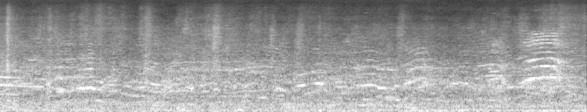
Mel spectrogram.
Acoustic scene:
park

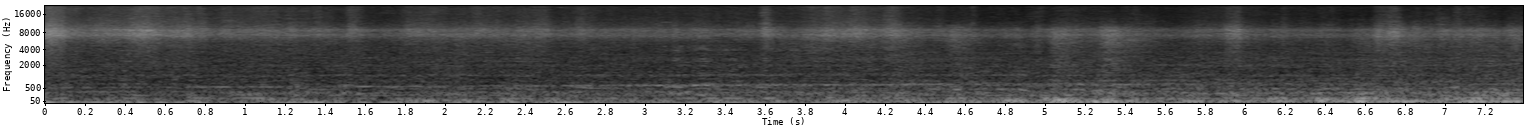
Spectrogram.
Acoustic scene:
subway train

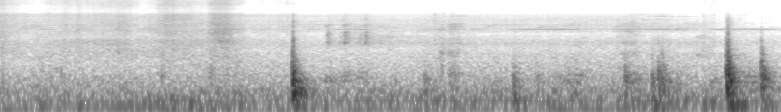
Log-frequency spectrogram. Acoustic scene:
park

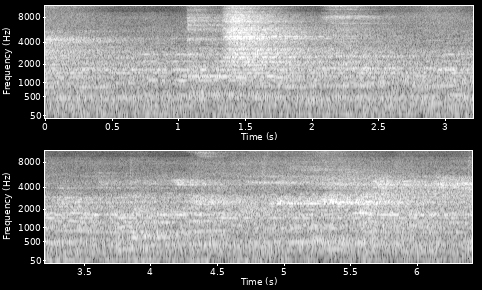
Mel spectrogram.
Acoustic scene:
subway station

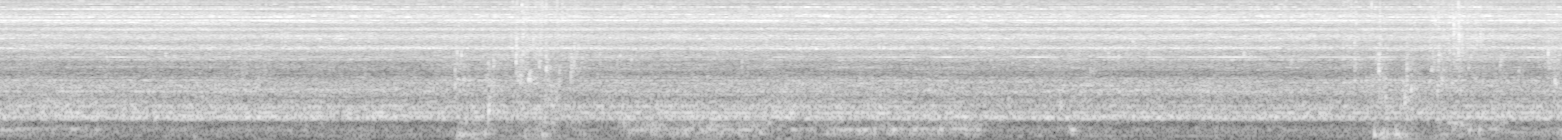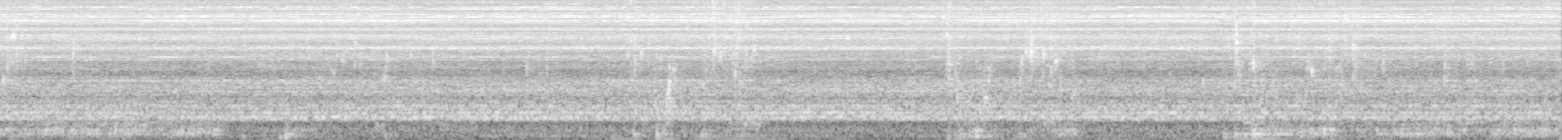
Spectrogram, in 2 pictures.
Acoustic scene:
restroom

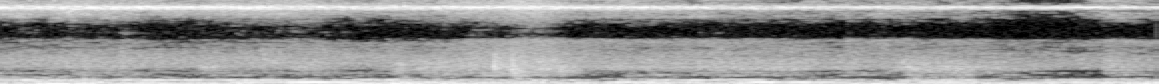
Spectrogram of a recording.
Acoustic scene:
elevator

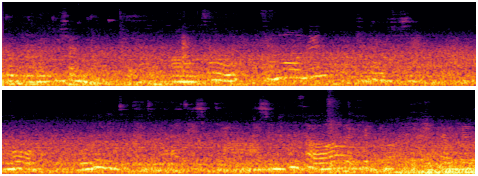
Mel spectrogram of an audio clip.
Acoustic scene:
bus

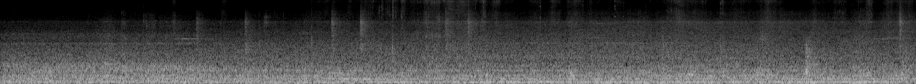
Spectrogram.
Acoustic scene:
subway station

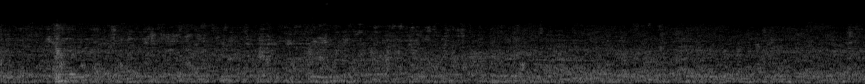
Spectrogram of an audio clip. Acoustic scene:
residential area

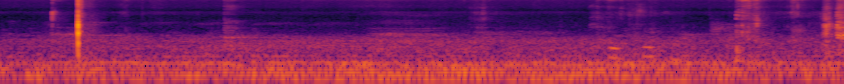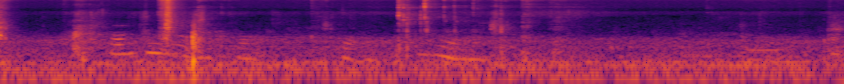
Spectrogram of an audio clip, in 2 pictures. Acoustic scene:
park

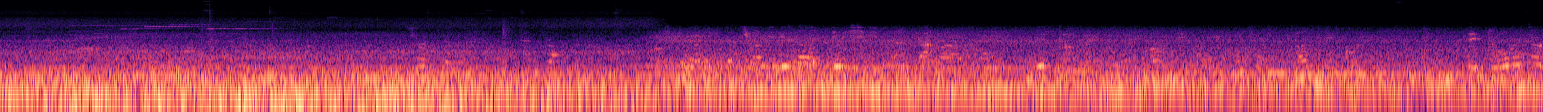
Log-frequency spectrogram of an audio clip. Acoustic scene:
subway train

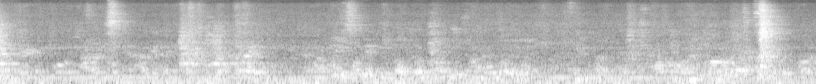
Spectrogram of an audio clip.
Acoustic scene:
crowded indoor space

